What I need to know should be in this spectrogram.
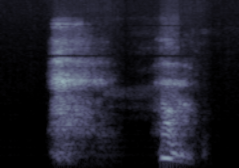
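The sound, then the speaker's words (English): A deep breath: a long, airy inhale is followed after a short pause by a shorter, stronger breathy exhale, heard alone against silence. “So before we get started, let's do a little deep breath.”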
